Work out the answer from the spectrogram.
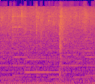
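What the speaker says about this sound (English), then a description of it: "The first showers of the southwest monsoon." Steady hiss of southwest monsoon rain showers falling on a surface in the Western Ghats, a dense, even wash of drops without pause.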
